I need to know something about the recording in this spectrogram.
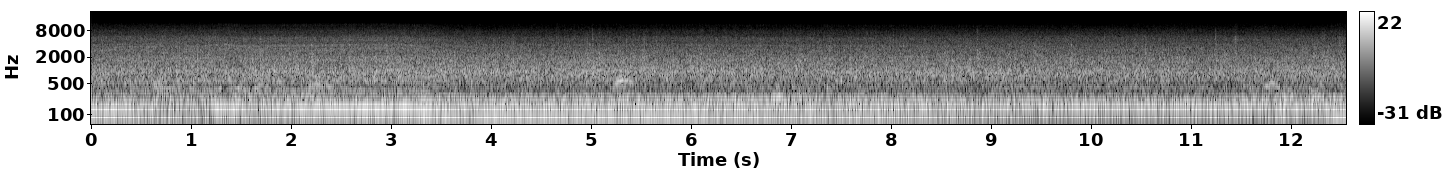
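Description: A pickup truck engine drones steadily and drops in pitch as it shifts gear.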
